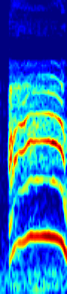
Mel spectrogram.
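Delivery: high sharp scream of fright; terrified scream. A narrator's reading. The boys screaming at the slimy head, terrified scream. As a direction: scream as if you saw a monster. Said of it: "they screamed".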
